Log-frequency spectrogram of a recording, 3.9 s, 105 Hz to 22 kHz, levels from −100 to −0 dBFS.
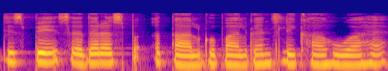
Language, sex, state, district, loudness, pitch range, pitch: Hindi, female, Bihar, Patna, -17 LUFS, 180-210 Hz, 190 Hz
